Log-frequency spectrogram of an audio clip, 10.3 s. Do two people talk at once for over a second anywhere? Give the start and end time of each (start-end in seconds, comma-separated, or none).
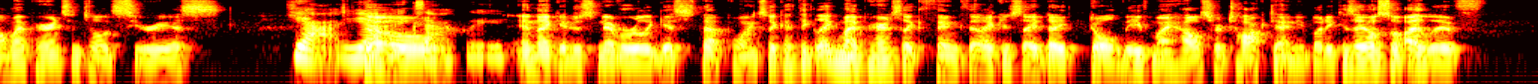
none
